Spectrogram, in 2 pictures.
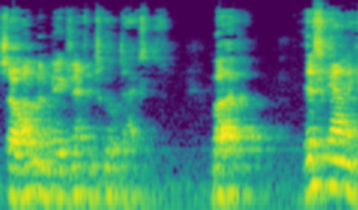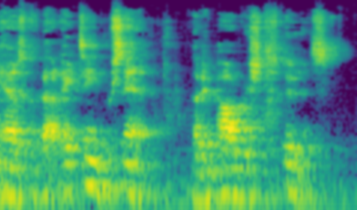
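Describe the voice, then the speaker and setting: This man's voice is fairly high in pitch and flat, almost monotone. He talks very slowly over noticeable background noise. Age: 70s. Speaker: public commenter, retiree. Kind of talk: public comment at board meeting.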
